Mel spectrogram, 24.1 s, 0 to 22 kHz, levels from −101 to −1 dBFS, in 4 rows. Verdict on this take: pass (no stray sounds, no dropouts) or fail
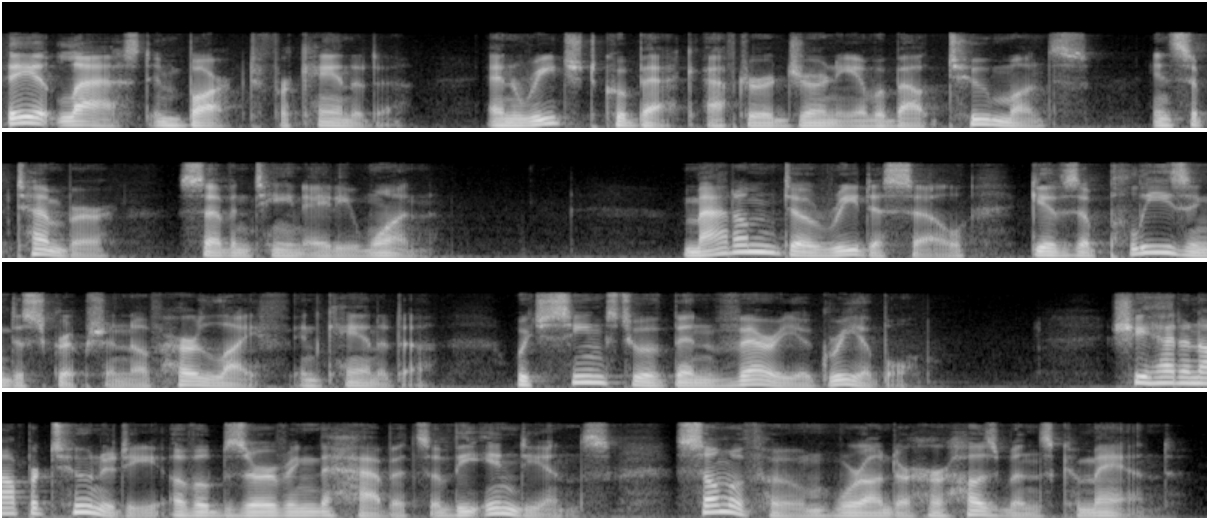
pass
